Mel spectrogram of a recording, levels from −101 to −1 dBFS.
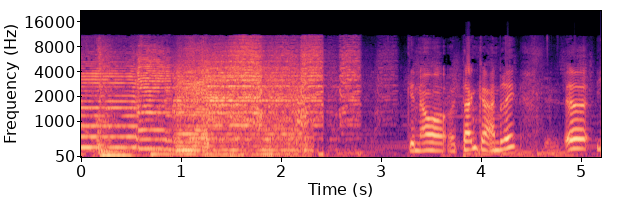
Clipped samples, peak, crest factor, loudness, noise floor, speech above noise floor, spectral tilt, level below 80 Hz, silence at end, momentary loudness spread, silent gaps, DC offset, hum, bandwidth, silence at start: under 0.1%; 0 dBFS; 16 dB; -15 LUFS; -38 dBFS; 23 dB; -4 dB/octave; -30 dBFS; 0 s; 13 LU; none; under 0.1%; none; 11.5 kHz; 0 s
